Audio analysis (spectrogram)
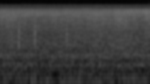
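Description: Dense, continuous buzzing of honey bees from a beekeeping nuc starter package, a close, even drone with no pauses and no voices.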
